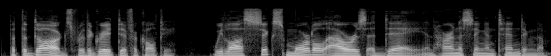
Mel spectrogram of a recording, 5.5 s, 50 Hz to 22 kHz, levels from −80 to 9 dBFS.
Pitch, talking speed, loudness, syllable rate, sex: 115 Hz, 205 wpm, -19 LUFS, 5.4 syllables/s, male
